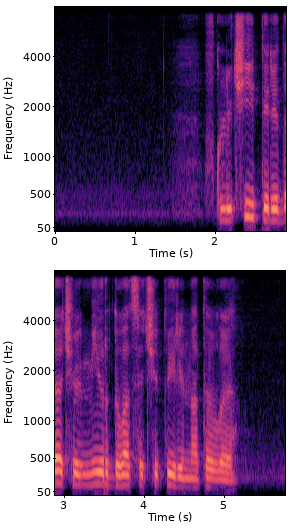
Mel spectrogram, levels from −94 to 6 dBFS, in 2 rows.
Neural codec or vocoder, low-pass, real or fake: codec, 44.1 kHz, 7.8 kbps, Pupu-Codec; 7.2 kHz; fake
